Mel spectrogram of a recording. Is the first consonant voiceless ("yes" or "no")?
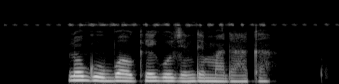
no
